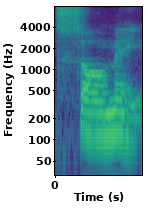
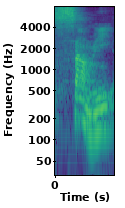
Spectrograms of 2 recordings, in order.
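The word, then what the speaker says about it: Sámi: i pronounce this right i believe it's pronounced sarmay it's spelt sammy s-a-m-i but i believe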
